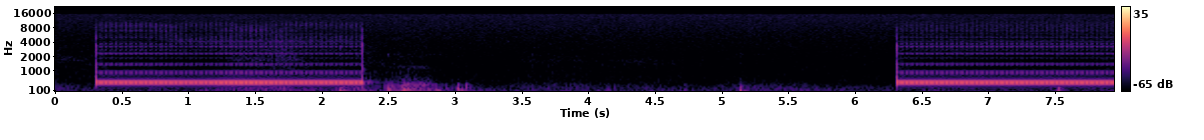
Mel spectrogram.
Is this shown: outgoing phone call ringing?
yes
